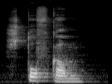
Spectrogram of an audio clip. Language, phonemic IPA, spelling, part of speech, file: Dutch, /ˈstɔfkɑm/, stofkam, noun, Nl-stofkam.ogg
- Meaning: a very fine-toothed comb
